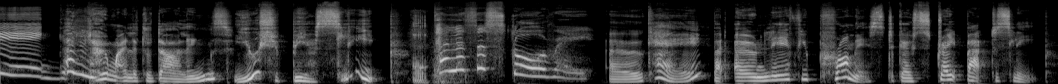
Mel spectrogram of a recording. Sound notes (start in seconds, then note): 4.0 oinks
